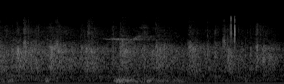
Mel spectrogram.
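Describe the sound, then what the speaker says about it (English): Audience clapping after a fireside chat at a tech week event, a fairly quiet, steady patter of applause from a crowd heard at a distance, with some faint voices in the room. "Can you please clap for them one more time?"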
